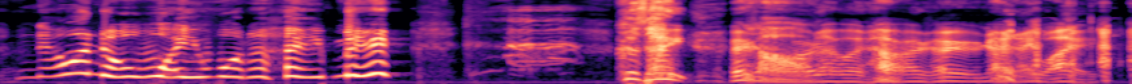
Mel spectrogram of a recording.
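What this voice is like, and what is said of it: Cartoon old man character voice. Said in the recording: “Are you that old prevert from Family Guy? You do that voice?”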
